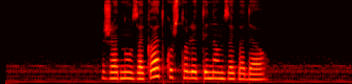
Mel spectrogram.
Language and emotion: Russian, neutral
